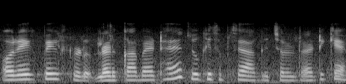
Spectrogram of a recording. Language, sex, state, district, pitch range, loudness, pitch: Hindi, female, Haryana, Charkhi Dadri, 190-245 Hz, -18 LUFS, 210 Hz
